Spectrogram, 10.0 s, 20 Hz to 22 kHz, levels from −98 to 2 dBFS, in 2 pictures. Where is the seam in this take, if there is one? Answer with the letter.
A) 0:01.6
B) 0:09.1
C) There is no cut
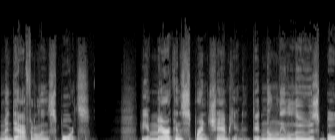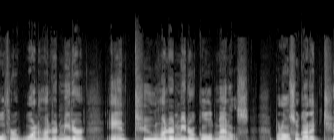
C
